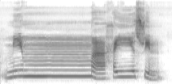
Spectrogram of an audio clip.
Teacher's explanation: Min mahisin dibaca mim mahisin. Jadi langsung nun sukun masuk ke mim. Jadi seolah-olah nun sukun itu enggak ada ya. Jadi kalau kita baca mim mahisin, jadi nunnya kan suara nunnya kan tidak ada. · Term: idgham bi gunnah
